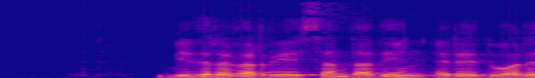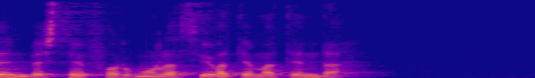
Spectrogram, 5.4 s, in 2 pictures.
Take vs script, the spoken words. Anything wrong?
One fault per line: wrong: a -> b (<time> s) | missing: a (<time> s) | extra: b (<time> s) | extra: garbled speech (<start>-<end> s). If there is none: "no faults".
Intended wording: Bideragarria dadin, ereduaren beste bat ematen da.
extra: izan (1.5 s)
extra: formulazio (3.2 s)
